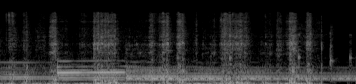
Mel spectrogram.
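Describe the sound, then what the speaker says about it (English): Fresh peeled ginger is rubbed against a grater in quick, continuous rasping strokes, close and fairly loud, with a faint hum underneath before stopping near the end. "Start by peeling and grating about 2 tablespoons of fresh ginger."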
